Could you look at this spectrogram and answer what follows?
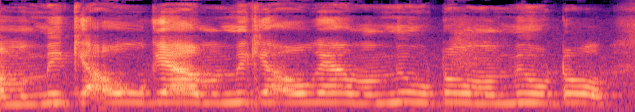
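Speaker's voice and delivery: a mild mock of crying for mom to wake. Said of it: "मेरा एकदम से ऐसे रोना".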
